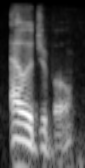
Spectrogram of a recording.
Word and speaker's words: eligible: it's like accepted maybe eligible one more time eligible eligible okay yeah it's it's a hard one try to it's better you're getting better um it is emphasized on the first syllable maybe amp can you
